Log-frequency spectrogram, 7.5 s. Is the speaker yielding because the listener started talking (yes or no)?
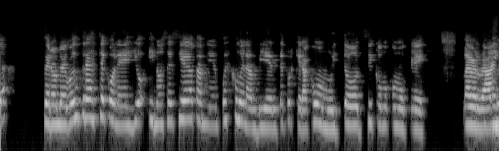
no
